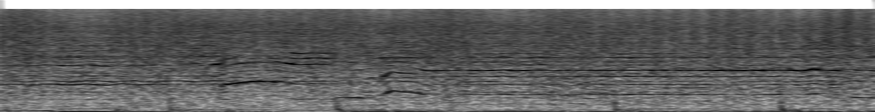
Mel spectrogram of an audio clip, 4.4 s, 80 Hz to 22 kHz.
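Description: Music from an FM radio broadcast received as a very weak signal on a Sony ST-SA3ES tuner, buried in steady hiss from the weak reception.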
